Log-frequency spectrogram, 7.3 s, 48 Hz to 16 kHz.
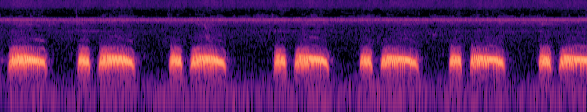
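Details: Wild-caught spotted dove, Đak Tô, Vietnam, 3 October 2019, calling fast: about seven paired coos, a crisp short note and a longer rounded note dropping at its tail, repeated near once a second over a faint steady whine.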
